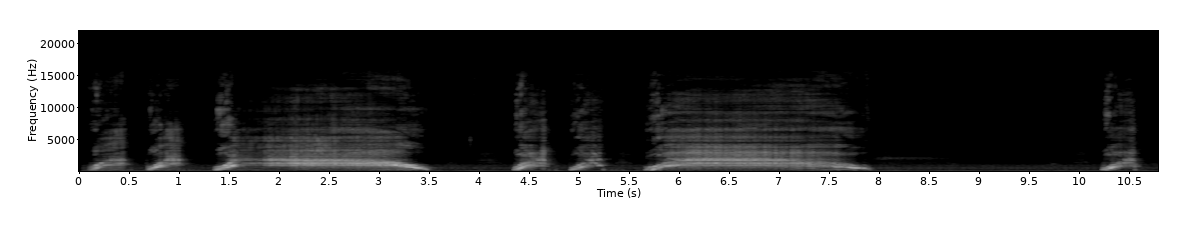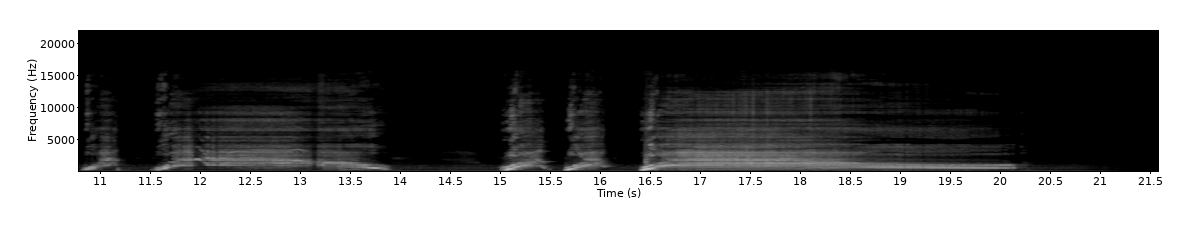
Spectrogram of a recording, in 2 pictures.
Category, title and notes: Sound effects > Animals
A harpy crying. Human imitation.
scream, harpy, mystery, Blue-brand, horror, cry, woman, Blue-Snowball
